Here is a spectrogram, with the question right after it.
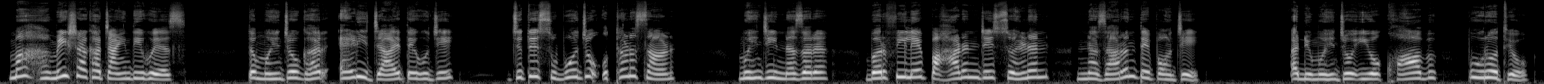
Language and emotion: Sindhi, happy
